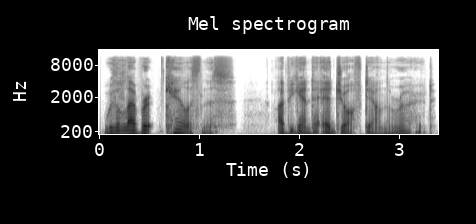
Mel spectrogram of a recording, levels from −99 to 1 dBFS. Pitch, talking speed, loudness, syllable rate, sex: 125 Hz, 195 wpm, -22 LUFS, 7.3 syllables/s, male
